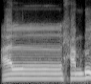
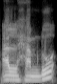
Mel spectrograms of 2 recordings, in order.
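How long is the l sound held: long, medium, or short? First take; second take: long; short. First: The l sound is held far too long. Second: The l sound is rushed and very short. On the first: "juga tidak boleh terlalu kelamaan" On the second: "jangan terburu-buru"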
